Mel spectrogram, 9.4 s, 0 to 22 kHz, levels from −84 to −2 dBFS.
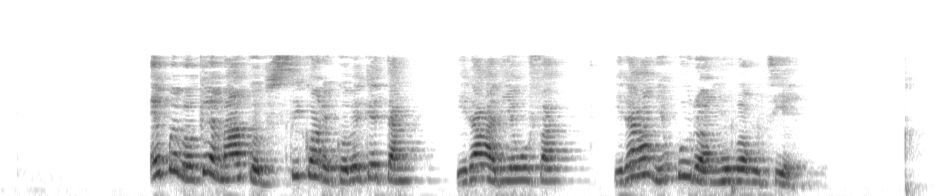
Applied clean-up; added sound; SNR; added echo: none; none; none; reverberation time 0.4 s.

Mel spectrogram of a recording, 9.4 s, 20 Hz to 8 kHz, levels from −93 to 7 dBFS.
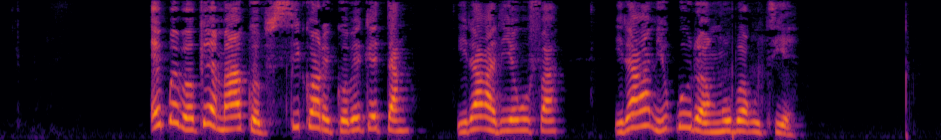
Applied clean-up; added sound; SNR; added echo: none; none; none; none.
